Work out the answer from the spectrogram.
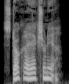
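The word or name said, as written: STOKREAKTIONÆRT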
